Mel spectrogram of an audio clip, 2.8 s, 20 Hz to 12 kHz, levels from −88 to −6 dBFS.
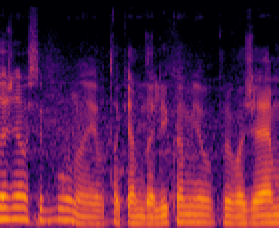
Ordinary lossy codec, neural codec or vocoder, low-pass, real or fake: AAC, 64 kbps; none; 10.8 kHz; real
